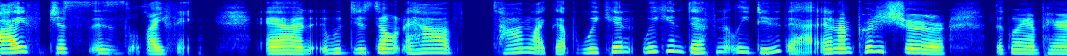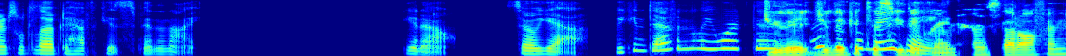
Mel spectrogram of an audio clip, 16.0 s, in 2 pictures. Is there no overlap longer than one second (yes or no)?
no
